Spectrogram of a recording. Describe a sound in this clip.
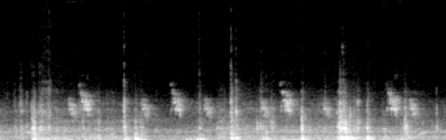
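A videotape slides into a cassette player with a plastic clatter.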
